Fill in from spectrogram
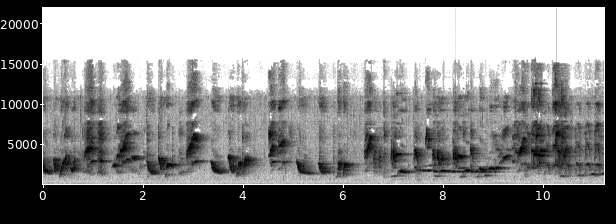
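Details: White-rumped shama mating sound to raise breeding desire in a new pair; energetic bouts of loud chattering, whistled notes and harsh squawks repeated in pulses about every half second.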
